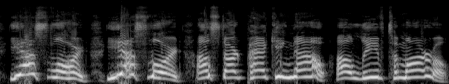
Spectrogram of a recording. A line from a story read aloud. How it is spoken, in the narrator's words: shouting out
